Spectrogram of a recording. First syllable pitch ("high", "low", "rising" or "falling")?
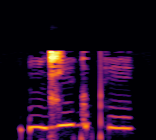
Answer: low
